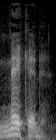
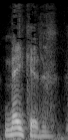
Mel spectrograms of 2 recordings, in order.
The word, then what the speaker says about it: naked: but I would say naked. And they said, it's not naked, it's naked. And so I'm now very self-conscious about pronouncing it correctly. Naked, not naked.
